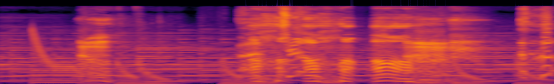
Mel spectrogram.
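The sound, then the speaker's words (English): Rough coughing and throat clearing in several raspy bursts, mixed with strained, groaning vocal sounds and a brief pause between fits. “Cough, cough.”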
